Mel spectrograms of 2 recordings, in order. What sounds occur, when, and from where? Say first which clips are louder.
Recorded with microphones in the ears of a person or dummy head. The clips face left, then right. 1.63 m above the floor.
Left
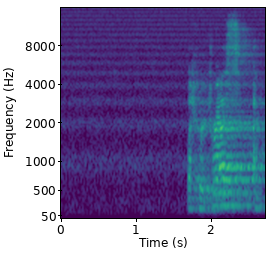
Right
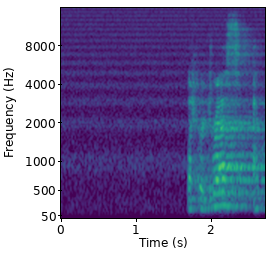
1.7 s a woman speaking: right 3 dB; 10° right (ahead or behind), 2 m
